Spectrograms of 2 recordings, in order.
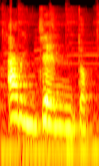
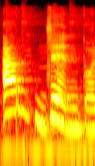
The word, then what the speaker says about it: argento: Y el color argento. Es argento, la G con la E se lee Y, no se lee G, o sea, no es argento como los argento, es argento.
